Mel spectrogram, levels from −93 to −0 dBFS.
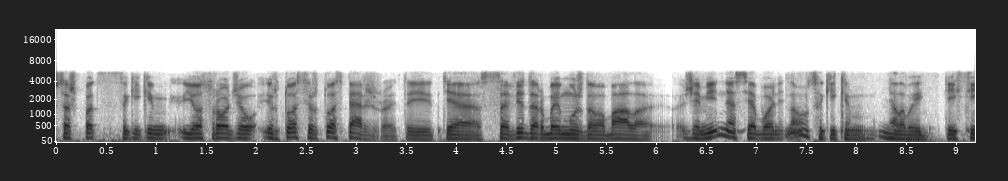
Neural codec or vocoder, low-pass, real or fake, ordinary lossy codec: none; 5.4 kHz; real; Opus, 32 kbps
